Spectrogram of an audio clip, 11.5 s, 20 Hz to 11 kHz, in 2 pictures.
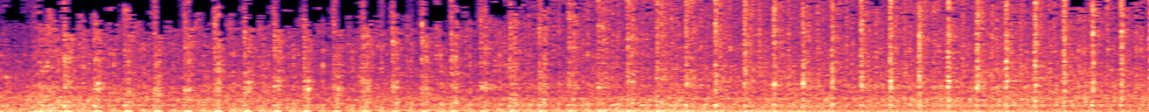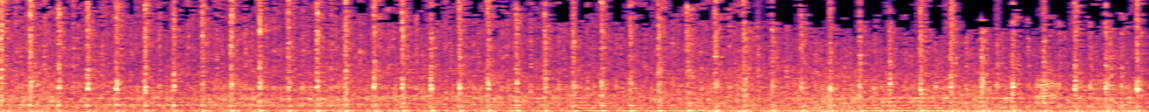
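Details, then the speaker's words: John Deere 4040 diesel tractor just revived after sitting for years: steady idle thump with a slight unevenness from a lazy cylinder, running fairly well otherwise. It is not firing on cylinder number five, and the owner thinks longer running will fix it. "there you have it guys our John Deere 4040 is alive it's not firing on cylinder number five but it probably will if we let it run for a little bit longer"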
